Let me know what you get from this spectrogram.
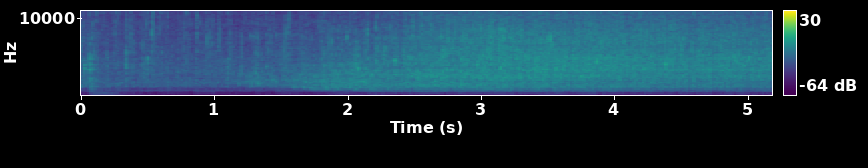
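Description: Dollops of batter frying in hot oil in a frying pan: a steady crackling sizzle that grows louder and fuller about two seconds in.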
